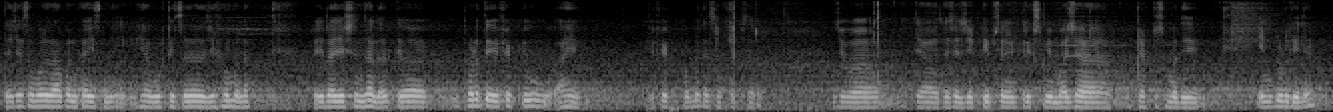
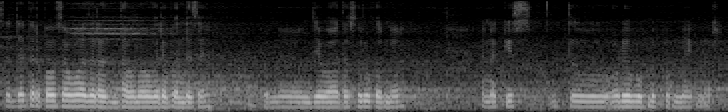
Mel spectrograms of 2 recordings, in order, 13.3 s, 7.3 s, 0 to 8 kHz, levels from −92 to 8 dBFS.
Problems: constant background noise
